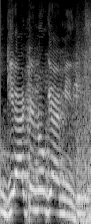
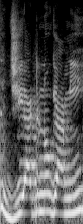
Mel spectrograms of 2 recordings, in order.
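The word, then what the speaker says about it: geitonogamy: गैटेनोगैमी। गैटेनोगैमी क्या बोलेंगे? This गैटेनोगैमी can also be pronounced as जियाटेनोगैमी, क्योंकि जी से स्टार्ट हो रहा है, तो वी can call it एज गैटेनोगैमी और जियाटेनोगैमी।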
